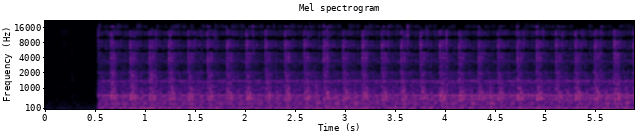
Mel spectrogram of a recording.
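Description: A sewing machine stitches fabric for a boxy bag, starting abruptly and running steadily with a fast, even mechanical rattle, close and loud, with no talking.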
